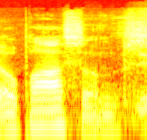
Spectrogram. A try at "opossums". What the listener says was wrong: You don't pronounce the O. It's just possums.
